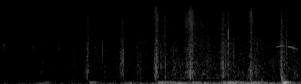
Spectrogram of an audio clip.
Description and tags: grass-running
A recording of me running in grass.
Suitable for games.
